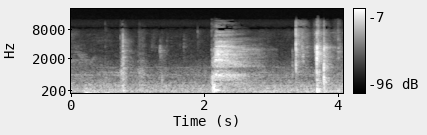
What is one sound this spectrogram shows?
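Ketchup squirts from a plastic squeeze bottle.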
